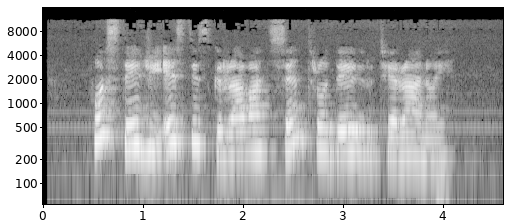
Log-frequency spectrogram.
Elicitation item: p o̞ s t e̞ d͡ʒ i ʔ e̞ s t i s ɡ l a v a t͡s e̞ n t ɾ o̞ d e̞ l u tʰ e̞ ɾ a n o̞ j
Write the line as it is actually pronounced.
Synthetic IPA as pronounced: p o̞ s t e̞ d͡ʒ i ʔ e̞ s t i s ɡ ɾ a v a t͡s e̞ n t ɾ o̞ d e̞ l u tʰ e̞ ɾ a n o̞ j

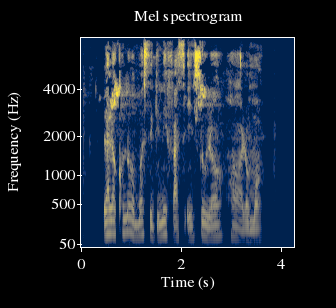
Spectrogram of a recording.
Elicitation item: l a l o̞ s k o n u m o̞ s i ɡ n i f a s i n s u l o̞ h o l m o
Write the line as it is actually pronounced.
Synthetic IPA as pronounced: l a l o̞ k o n o m o̞ s i ɡ n i f a s i n s u l o̞ h o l m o

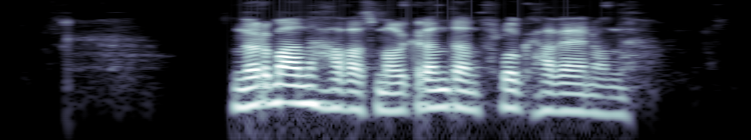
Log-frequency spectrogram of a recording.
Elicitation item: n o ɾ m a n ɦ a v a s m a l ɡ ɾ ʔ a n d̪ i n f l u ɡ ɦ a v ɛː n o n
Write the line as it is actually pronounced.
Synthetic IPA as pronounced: n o ɾ m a n ɦ a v a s m a l ɡ ɾ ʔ a n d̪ a n f l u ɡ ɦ a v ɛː n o n

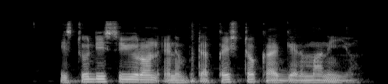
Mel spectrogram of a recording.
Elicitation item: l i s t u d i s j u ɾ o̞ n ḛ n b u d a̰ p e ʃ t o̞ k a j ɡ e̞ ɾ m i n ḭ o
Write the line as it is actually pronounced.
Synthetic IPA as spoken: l i s t u d i s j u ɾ o̞ n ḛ n b u d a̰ p e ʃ t o̞ k a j ɡ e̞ ɾ m a n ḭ o

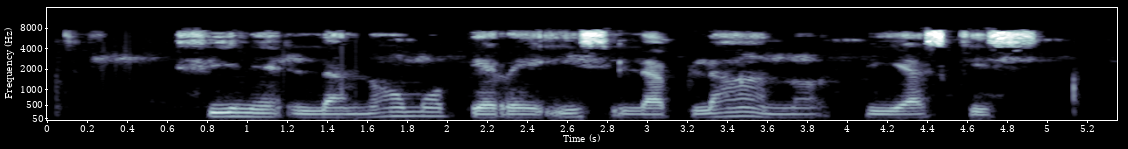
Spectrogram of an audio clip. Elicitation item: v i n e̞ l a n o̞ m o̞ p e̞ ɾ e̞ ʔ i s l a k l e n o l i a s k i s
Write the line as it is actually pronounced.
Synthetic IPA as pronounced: f i n e̞ l a n o̞ m o̞ p e̞ ɾ e̞ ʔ i s l a p l a n o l i a s k i s

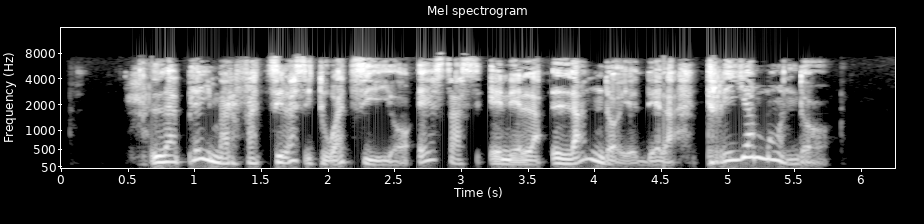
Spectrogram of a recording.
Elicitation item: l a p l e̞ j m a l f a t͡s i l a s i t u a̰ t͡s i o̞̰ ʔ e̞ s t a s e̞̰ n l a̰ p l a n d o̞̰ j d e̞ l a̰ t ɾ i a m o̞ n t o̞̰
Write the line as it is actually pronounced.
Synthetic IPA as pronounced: l a p l e̞ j m a l f a t͡s i l a s i t u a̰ t͡s i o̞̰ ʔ e̞ s t a s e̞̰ n l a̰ l a n d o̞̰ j d e̞ l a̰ t ɾ i a m o̞ n d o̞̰

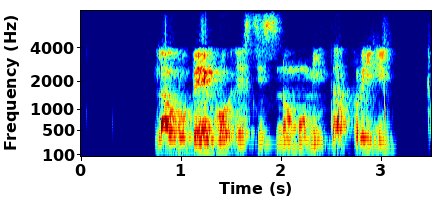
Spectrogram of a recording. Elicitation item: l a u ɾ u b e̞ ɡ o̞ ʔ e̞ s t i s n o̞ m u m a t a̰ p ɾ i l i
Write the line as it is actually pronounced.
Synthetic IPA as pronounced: l a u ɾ u b e̞ ɡ o̞ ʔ e̞ s t i s n o̞ m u m i t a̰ p ɾ i l i

